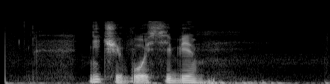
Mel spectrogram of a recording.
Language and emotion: Russian, neutral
